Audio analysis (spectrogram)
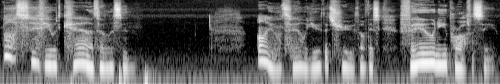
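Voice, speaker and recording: Man acting a very slow, husky villainous wizard. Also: mid-range voice, lively intonation, mellow. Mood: intrigued, coy. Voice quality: breathy, husky, often half-whispered. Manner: unhurried, taunting, drawn-out phrasing. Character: misunderstood outcast necromancer wizard villain, smugly amused. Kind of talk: slow theatrical ASMR roleplay.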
